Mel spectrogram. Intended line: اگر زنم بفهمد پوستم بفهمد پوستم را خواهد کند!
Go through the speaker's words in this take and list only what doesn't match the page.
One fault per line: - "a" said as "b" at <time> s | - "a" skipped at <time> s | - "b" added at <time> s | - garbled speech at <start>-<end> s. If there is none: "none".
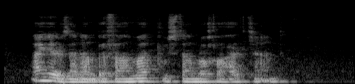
- "بفهمد پوستم" skipped at 2.0 s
